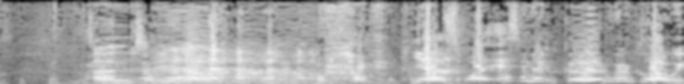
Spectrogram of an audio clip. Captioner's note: laughter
